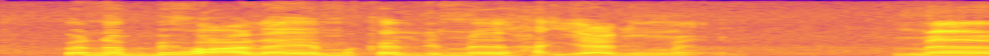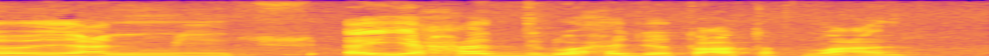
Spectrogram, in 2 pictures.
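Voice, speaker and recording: Against noticeable background noise, a woman speaks in a fairly high voice with ordinary pitch variation. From Egypt. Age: 70s. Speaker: retiree. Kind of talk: interview testimony. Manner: halting, with false starts.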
